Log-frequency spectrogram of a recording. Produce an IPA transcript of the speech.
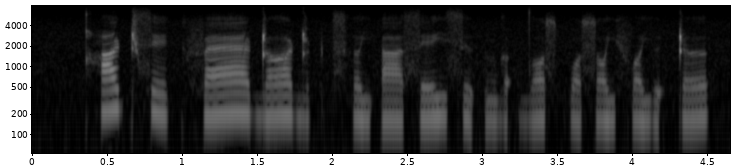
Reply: qʰɛʈ seːkfæː ɖʌːɖʌʈt͡sʰəj ʔaːsejsɨʔ ŋɡʌʔd̪ɔspɔsɔj fʌjɨʔʈə

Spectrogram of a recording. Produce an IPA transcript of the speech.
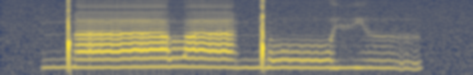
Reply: ŋ͡ǃaːlˠaː ŋ͡ǃoːvʲɯː

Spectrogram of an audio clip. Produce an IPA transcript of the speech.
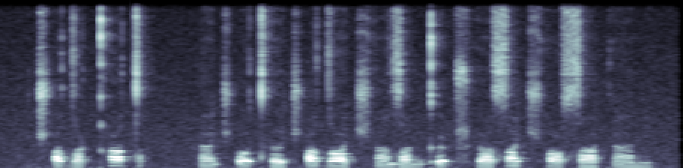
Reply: t͡ʃʼɨdˤɐɡqʰetˤ | ãt͡ʃʼɔtʰɐt͡ʃʼe dˤa t͡ʃʰẽzˤɘnkʼɐ ʈ͡ʂʰɨsˤa t͡ʃʰɔsˤɛkãn

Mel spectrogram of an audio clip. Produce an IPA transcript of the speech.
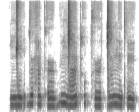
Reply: ŋ͡ǀurd̪ə˞hã kʼə˞bʉ ŋ͡ǀãkʼu kʰə˞ɡ͡ǀãŋẽtʼẽ

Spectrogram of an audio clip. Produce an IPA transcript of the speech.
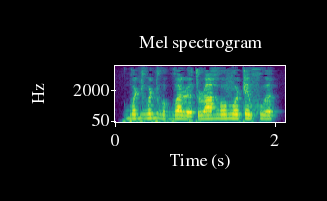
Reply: ɡʷe˧ɖʱʊ˦ɖʱʊ˨ ɡʷa˦˨ɭə˨tɹa˦ ɦo˦vo˦ʈe˦ xʷə˦

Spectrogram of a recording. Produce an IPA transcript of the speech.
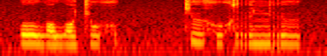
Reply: owɔwɔcux | cɨxuxrɨɲ rɨ

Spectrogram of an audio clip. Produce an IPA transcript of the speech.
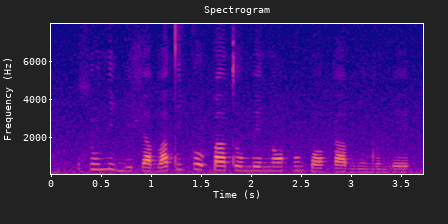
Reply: sũ˦ni˦˨bi˨ ʃa˨ba˨˦ti˦ ko˦˨ k͡pa˧to˧me˧ nɔ̃˦hũ˦ k͡pɔ˧ka˧bĩ˨ dũ˨be˧

